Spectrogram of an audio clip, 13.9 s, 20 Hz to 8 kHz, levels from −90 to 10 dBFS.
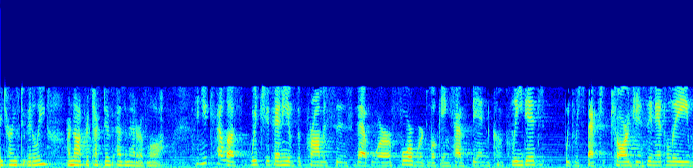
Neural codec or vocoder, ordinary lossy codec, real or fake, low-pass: none; AAC, 16 kbps; real; 7.2 kHz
